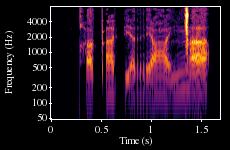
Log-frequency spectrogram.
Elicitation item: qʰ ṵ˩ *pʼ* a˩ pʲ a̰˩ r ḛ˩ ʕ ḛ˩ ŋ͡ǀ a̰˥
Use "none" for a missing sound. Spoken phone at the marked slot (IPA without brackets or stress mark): pʼ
